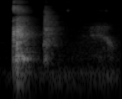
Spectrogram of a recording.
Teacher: When I say k, the tongue is blocking it, and then it's partially blocking it because it's releasing and it's dropping down.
